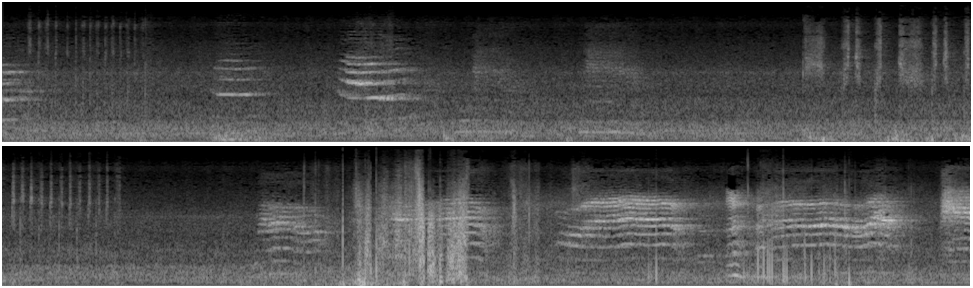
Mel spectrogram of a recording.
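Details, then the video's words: Kitten meowing in short harmonic calls, some rising then falling, scattered across the first half, then louder, longer overlapping meows near the end; clicking and handling noises and faint background murmur in between. "baby cat"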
